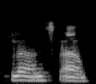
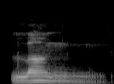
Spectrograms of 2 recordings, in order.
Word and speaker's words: lung: is yeah lunch lungs lungs can respon lung these are your lungs okay yeah lung that U is pronounced as an a lung lung and plural and lungs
